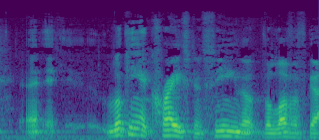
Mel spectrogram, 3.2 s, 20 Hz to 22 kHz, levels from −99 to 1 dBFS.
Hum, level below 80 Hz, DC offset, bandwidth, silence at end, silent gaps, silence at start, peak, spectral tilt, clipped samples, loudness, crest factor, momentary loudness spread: none; -58 dBFS; under 0.1%; 14.5 kHz; 0 s; none; 0 s; -10 dBFS; -6.5 dB/octave; under 0.1%; -29 LUFS; 20 dB; 14 LU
